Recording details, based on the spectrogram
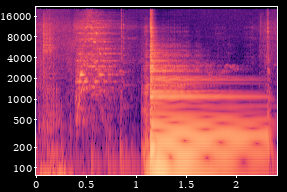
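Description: A 1970s Martin acoustic guitar with a nasal tone: a single strummed chord rings out loud and close, sustaining and slowly fading, preceded by faint muffled handling and fret noise.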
